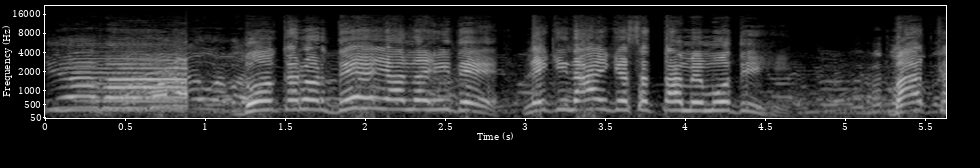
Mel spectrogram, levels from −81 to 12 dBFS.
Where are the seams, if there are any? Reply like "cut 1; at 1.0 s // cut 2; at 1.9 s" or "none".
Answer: cut 1; at 0.9 s

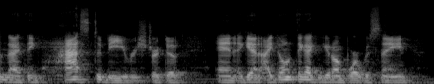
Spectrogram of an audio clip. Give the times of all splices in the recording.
none

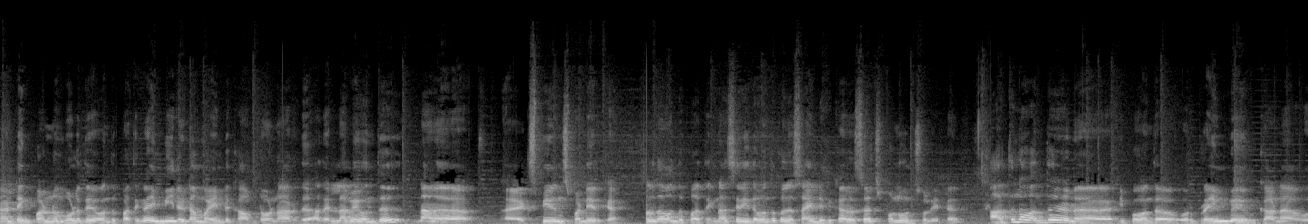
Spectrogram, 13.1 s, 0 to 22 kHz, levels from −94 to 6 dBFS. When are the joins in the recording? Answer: cut 1; at 6.4 s // cut 2; at 9.9 s

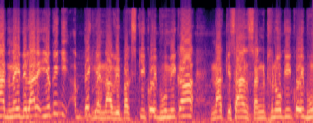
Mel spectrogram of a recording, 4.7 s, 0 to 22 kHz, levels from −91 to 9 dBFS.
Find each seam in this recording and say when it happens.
cut 1; at 1.4 s

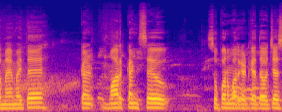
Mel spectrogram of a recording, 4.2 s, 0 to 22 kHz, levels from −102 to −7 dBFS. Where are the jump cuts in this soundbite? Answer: cut 1; at 1.2 s

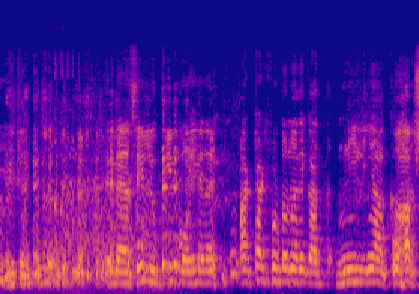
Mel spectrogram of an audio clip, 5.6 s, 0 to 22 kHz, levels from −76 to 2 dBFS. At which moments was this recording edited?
cut 1; at 3.1 s

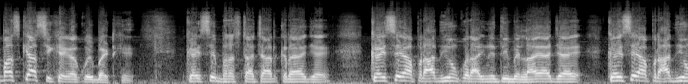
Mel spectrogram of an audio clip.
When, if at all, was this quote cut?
none

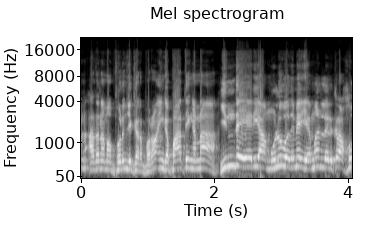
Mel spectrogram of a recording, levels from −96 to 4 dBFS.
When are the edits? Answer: cut 1; at 2.0 s

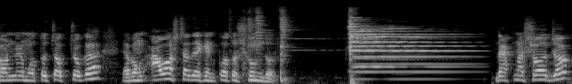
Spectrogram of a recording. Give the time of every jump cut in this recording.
cut 1; at 4.8 s

